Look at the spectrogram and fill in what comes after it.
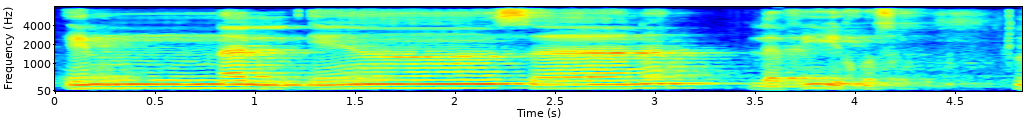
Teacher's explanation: ان میں نون مشدد ہے، اس میں غنہ ہے، آواز ناک کے بانسے میں لے جائیں گے · نون ساکن کے بعد سین آنے کی وجہ سے اخفا ہے، حمزہ اقصی حلق سے ادا کریں گے واضح ، اور نون ساکن پہ اخفا ہوگا، اور الف مدہ ہے، · پڑھیں گے، ان الانسان لفی خسر، لام کو جلدی پڑھنا ہے، فی یا مدہ ہے، 2 حرکات لمبا ہے ، خسر میں خا پر ہے اور سین ساکن ہے، تیز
